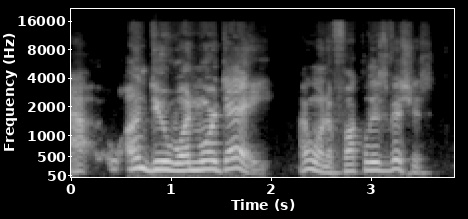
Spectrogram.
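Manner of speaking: synthetic robot voice with uneven, off-tempo word timing. Describing an AI robot spirit and what it says, clearly robotic voice. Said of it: "a clearly robotic voice going".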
